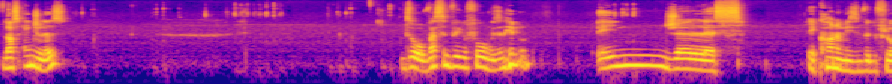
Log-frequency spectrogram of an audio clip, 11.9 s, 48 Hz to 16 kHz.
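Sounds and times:
speech: 0.0 - 1.0, 5.4 - 7.2, 7.9 - 10.0, 10.8 - 11.8
computer keyboard typing: 1.0 - 1.3, 2.0 - 3.8, 4.4 - 5.4, 8.2 - 8.5.

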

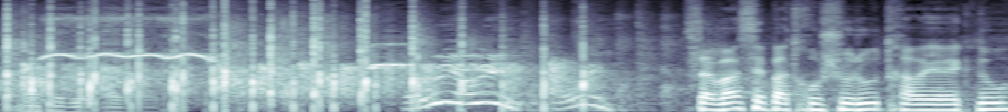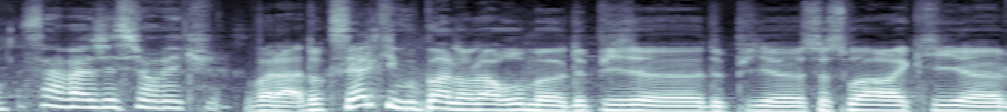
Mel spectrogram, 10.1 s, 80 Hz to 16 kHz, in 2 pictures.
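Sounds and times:
voices calling out and cheering: 0.0 - 3.2
small group clapping for an intern: 0.0 - 4.1
speech: 3.5 - 10.0.

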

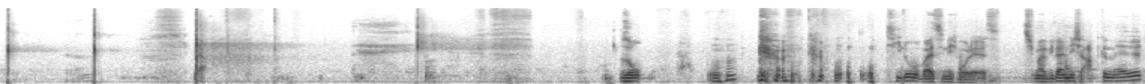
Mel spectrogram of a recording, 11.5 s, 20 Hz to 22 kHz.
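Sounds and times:
finger snaps: 0.0 - 1.2, 1.9 - 3.0, 4.2 - 4.6
soft breathy noises: 1.4 - 5.9
speech: 6.2 - 6.5, 7.1 - 11.4
laughter: 7.6 - 8.9.

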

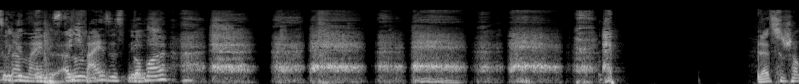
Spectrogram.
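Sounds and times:
speech: 0.0 - 2.1, 7.6 - 7.9
person panting rhythmically to mimic a song's beat: 0.0 - 6.4.

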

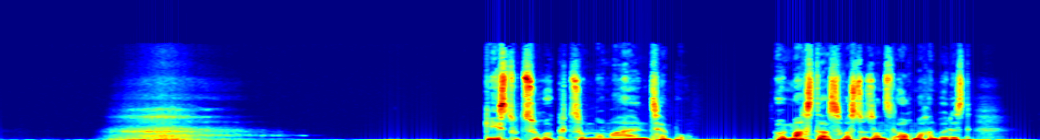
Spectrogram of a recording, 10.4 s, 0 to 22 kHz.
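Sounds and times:
deep breath in and out during a guided mindfulness break: 1.0 - 3.2, 9.7 - 10.3
speech: 4.9 - 7.0, 7.8 - 10.1.

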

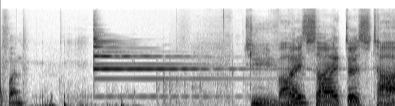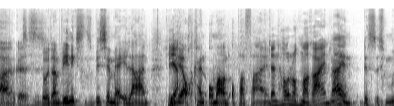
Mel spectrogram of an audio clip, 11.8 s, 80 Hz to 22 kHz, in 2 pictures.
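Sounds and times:
speech: 0.0 - 0.5, 3.7 - 11.8
single bell struck ringing: 1.4 - 5.6.

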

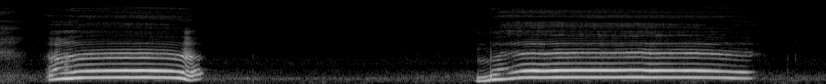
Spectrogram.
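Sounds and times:
voice imitating a child's wave-like wailing cry: 0.4 - 2.1, 4.8 - 7.6
speech: 0.5 - 0.8, 4.8 - 5.2.

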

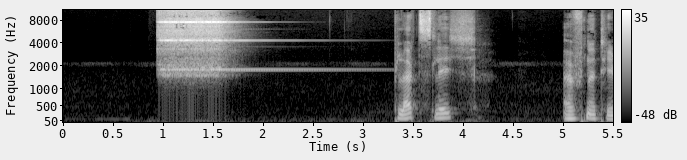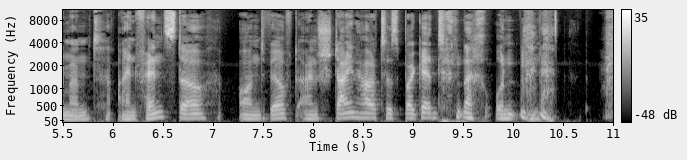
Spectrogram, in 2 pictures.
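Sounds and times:
bright metallic bell ringing at night to wake someone: 1.0 - 3.4
speech: 3.3 - 4.2, 5.0 - 10.5
laughter: 9.6 - 10.9.

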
